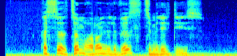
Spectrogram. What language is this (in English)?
Kabyle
